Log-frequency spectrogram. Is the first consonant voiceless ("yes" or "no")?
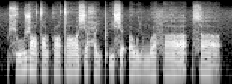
yes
